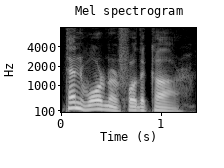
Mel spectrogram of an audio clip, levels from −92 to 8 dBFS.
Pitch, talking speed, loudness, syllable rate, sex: 125 Hz, 220 wpm, -17 LUFS, 5.2 syllables/s, male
